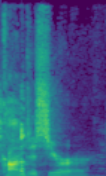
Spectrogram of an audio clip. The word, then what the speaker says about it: Concierge: And what is Implant Concierge?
